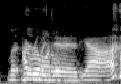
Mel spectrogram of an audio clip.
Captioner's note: laughs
